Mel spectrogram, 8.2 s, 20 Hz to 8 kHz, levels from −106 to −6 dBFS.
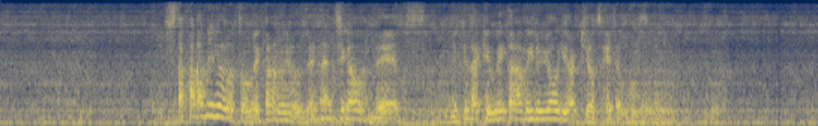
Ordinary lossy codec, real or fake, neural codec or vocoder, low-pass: none; fake; codec, 16 kHz, 4.8 kbps, FACodec; 7.2 kHz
